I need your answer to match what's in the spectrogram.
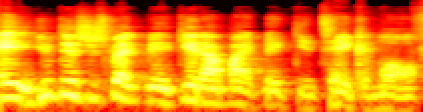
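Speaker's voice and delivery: mock deadpan dead serious tone. Retelling what a player says while talking trash: imitating a dead serious threat. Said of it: "dead serious".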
